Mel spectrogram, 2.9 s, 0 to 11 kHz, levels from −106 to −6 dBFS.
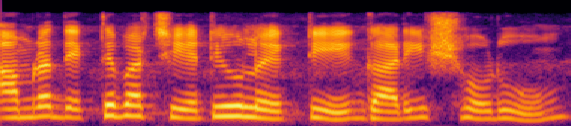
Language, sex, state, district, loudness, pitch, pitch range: Bengali, female, Assam, Hailakandi, -14 LUFS, 230 Hz, 210-265 Hz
